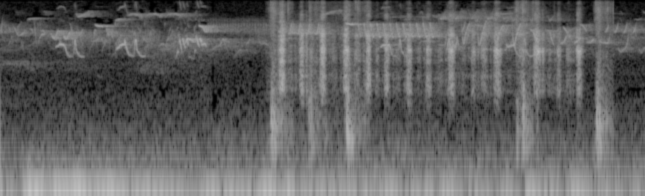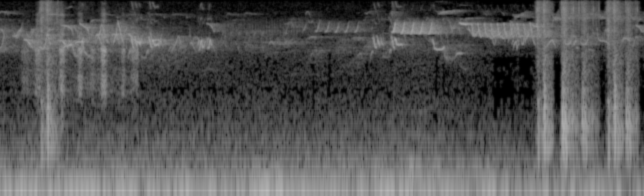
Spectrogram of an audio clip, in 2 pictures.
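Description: Faint outdoor ambience of small birds chirping and trilling, scattered through the whole stretch, with a handful of short taps or clicks in the middle.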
